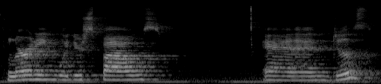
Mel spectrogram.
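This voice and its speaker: A woman's voice: medium pitch, flat delivery, extremely slow, fairly bright tone. A woman co-hosting a talk show, chatting casually and offering advice. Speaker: co-host of a marriage advice show. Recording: roomy echo with faint background noise.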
